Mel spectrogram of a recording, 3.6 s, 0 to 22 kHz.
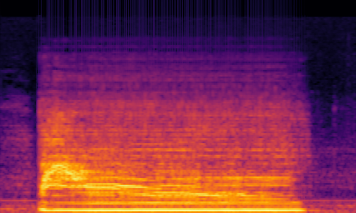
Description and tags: Didg Howl 3
Made with a Didgeridoo
didgeridoo, australian, indigenous, woodwind, aboriginal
